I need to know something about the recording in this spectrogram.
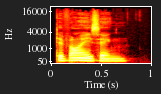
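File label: "devising", British English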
